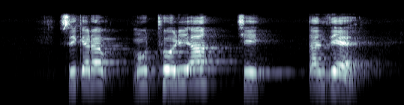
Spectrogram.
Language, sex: Venda, male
